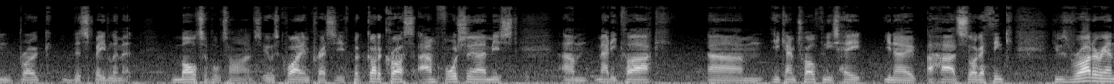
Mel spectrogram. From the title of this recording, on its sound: LIVE FROM THE WORLD CHAMPS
